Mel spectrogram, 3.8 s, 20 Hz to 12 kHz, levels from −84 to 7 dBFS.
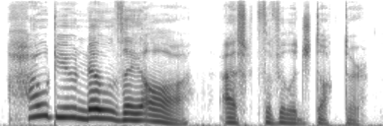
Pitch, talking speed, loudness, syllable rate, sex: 170 Hz, 155 wpm, -17 LUFS, 5.2 syllables/s, male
